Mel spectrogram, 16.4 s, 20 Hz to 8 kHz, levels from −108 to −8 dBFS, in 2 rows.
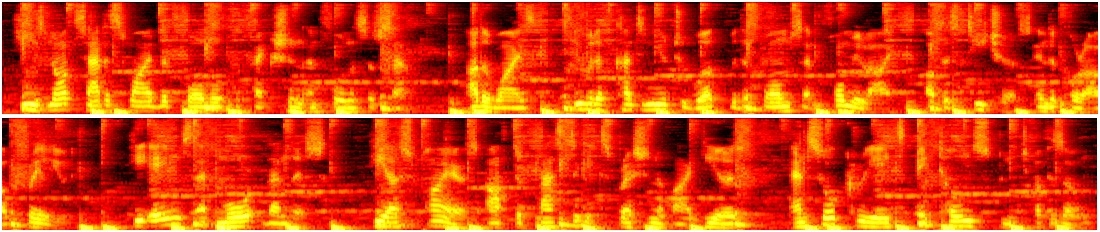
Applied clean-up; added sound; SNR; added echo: classical method log-MMSE.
